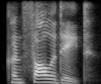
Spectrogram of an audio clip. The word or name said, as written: consolidate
